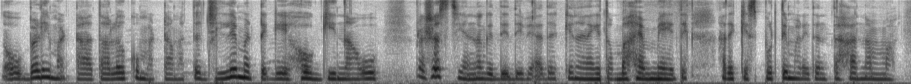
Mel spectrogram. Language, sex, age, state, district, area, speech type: Kannada, female, 30-45, Karnataka, Tumkur, rural, spontaneous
